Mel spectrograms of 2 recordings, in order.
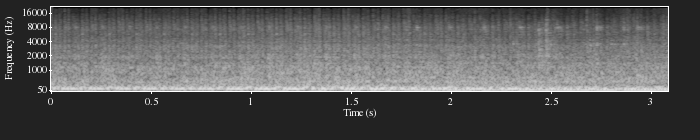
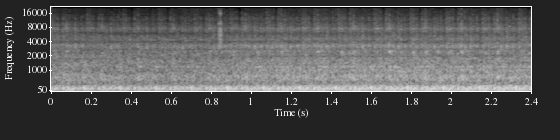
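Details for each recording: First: Massey Harris 102 Senior tractor, first run in 10 years, carburettor running a little lean and adjusted: slow, heavy, uneven idle near stalling with deep low thump; dying at idle because throttle notch set too low. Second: Massey Harris 102 Senior (Twin Power) tractor, bought at auction, first run in 10 years, started on choke after checking oil and fuel flow: low steady chugging idle, even beat, no misfires or knocking; 25 lb oil pressure, no charging shown.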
